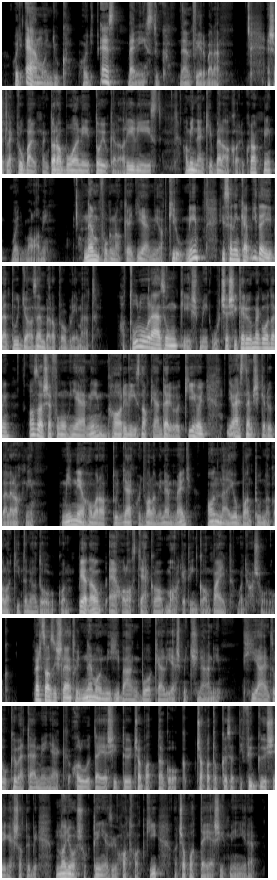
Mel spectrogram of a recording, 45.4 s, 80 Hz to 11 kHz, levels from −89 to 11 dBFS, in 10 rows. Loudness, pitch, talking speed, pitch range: -25 LUFS, 95 Hz, 145 wpm, 85-115 Hz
